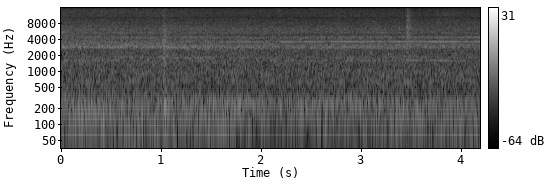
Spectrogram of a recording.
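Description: Train running, a steady low rumble with a faint hum over it.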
